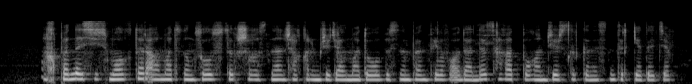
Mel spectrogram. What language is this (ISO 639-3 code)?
kaz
